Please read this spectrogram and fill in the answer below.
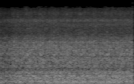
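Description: Semi truck's diesel engine idling steadily, a constant rumble with a broad rushing noise over it.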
